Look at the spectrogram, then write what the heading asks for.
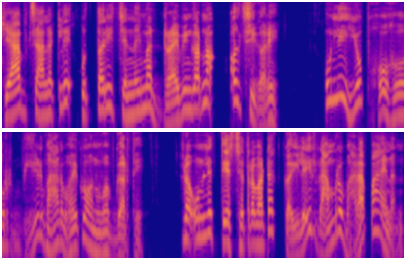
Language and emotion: Nepali, disgusted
